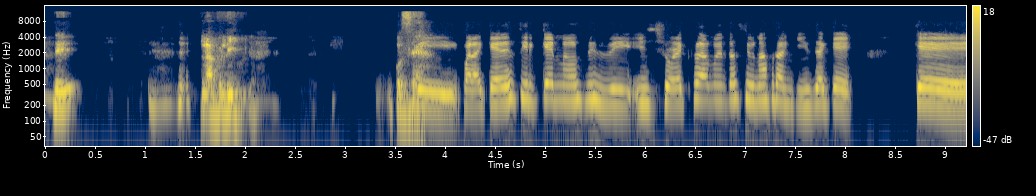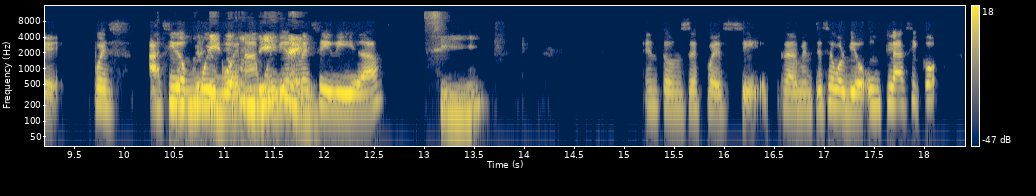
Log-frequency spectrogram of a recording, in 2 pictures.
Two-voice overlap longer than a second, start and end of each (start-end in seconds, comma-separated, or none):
10.4-12.0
